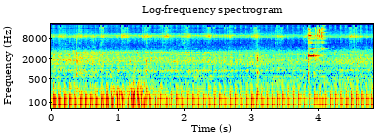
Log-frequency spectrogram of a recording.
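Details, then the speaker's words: Yamaha Sight 110 motorcycle after connecting rod and side bearing replacement: even, steady single-cylinder thumping at a slightly high idle, with no bottom-end knock or clatter; engine now quiet, normal idle. "Okay, goods. Tahimik na yung makina."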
